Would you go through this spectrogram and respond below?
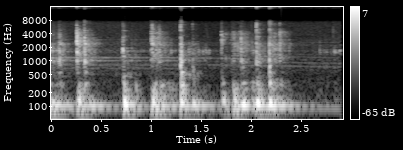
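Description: Close-up typing on a computer keyboard: a quick, irregular run of crisp key clicks over about three seconds, with no talking.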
